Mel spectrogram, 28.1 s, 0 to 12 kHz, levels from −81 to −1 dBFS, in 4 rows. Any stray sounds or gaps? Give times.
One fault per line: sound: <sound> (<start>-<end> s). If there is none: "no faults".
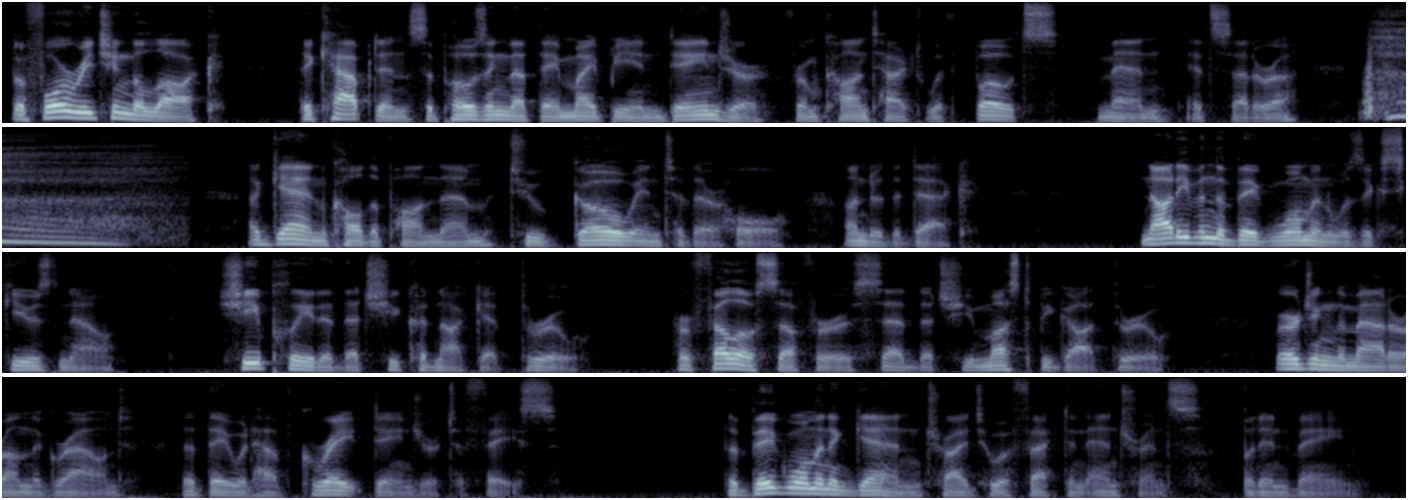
sound: sigh (6.8-8.0 s)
